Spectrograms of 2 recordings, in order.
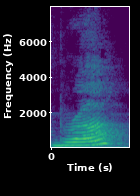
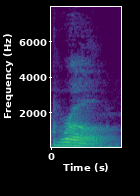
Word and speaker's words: bro: of pronunciation is because the first part is pronounced bruh and not bro.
